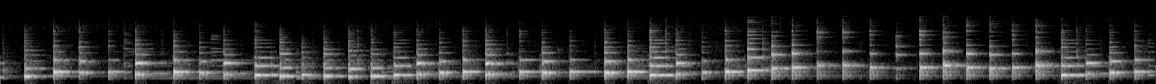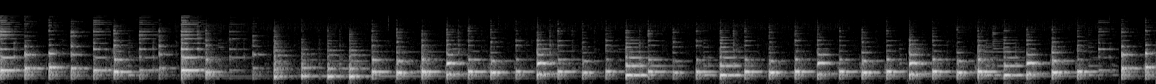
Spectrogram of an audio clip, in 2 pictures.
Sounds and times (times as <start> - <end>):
Pizzicato: 0.0 - 23.1.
